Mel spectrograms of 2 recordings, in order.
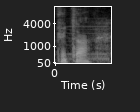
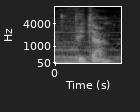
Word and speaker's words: putain: The best part of the voice acting was trying to make everybody say merde and putain.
